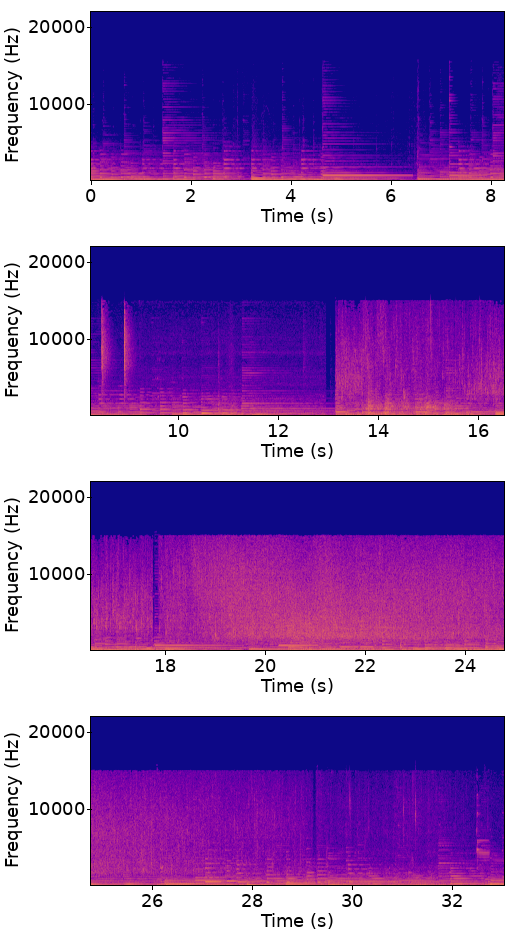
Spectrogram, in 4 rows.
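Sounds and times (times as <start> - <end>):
background music: 7.2 - 33.0
butter sizzling in frying pan: 13.2 - 32.0.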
